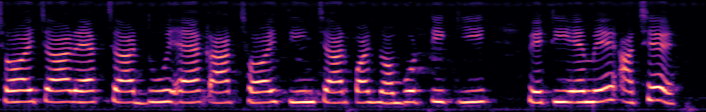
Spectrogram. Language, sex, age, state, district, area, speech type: Bengali, female, 18-30, West Bengal, Purba Bardhaman, urban, read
